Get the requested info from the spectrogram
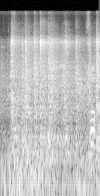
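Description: A motor vehicle engine running: a steady rushing noise with a low hum that comes up just after the start.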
